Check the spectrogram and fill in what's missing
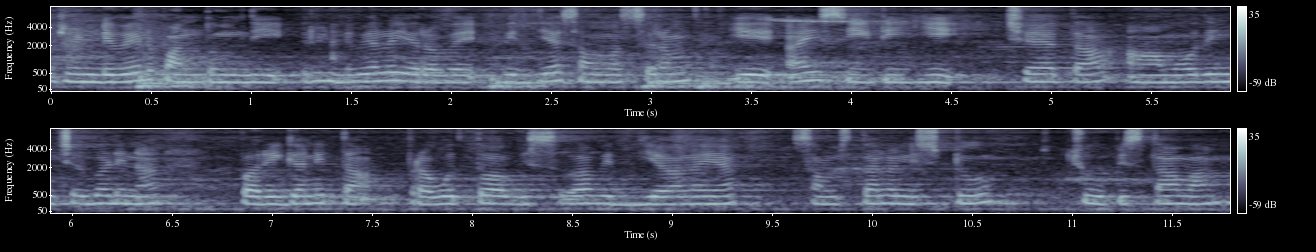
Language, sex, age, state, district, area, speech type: Telugu, female, 30-45, Andhra Pradesh, Konaseema, urban, read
